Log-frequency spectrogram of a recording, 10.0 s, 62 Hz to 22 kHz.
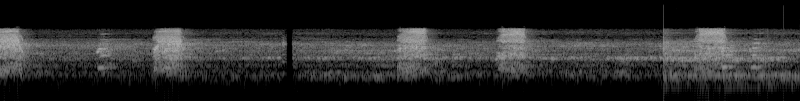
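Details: Owl nest on the evening of 19 March 2017, as mice and a rabbit are brought in for the mate and owlets; harsh broadband hissing bursts at irregular gaps of one to two seconds, with a faint steady hiss beneath.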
